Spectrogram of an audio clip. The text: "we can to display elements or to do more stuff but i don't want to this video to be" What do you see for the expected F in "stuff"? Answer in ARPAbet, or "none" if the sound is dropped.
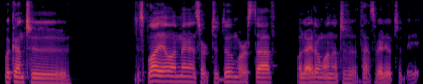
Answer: F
